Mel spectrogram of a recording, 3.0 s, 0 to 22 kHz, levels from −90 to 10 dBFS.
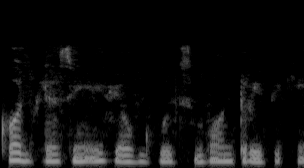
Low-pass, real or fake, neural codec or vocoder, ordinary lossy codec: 7.2 kHz; real; none; none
